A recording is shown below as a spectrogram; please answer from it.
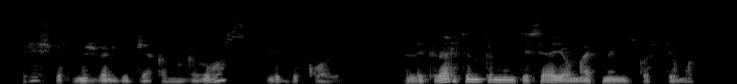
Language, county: Lithuanian, Kaunas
